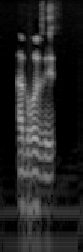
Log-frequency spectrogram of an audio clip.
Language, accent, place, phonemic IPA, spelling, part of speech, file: French, France, Lyon, /a.bʁœ.ve/, abreuvé, verb, LL-Q150 (fra)-abreuvé.wav
- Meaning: past participle of abreuver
